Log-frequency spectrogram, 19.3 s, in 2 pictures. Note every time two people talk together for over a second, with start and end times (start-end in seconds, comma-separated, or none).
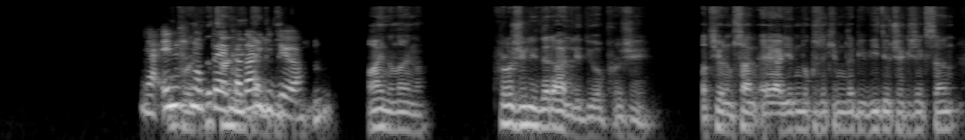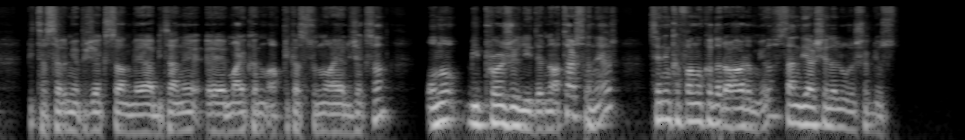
1.6-3.0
